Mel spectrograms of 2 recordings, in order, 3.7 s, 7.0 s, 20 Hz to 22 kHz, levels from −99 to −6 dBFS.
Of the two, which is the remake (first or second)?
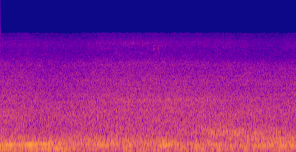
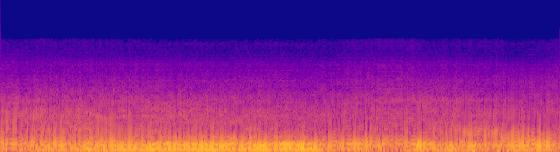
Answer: second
